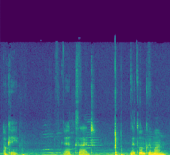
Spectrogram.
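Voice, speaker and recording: A man's voice: sits low, unhurried, gravelly. A man talking casually in terse, muttered fragments. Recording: prominent plucked guitar music bed. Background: plucked guitar music.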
